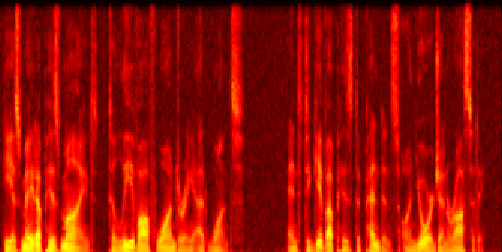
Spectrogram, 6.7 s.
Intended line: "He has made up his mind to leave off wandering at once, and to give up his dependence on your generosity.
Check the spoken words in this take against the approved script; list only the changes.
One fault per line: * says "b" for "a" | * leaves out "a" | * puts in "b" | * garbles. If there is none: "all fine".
all fine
